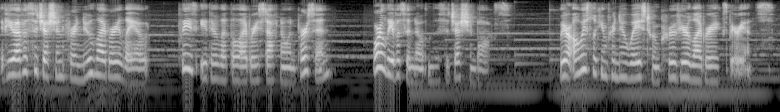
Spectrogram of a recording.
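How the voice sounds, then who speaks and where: Here the young actress's teenage announcement-reader comes across annoyed, her chatty, sardonic, emphatic delivery animated and fairly quick. The acting is light, the recording loses its high end, and faint music plays in the background.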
